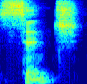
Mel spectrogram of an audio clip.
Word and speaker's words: sinh: Sometimes it's pronounced as sinh.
